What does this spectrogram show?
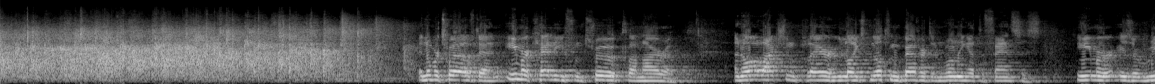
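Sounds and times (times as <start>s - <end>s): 
audience applause: 0.0s - 4.2s
speech: 4.2s - 11.5s.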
